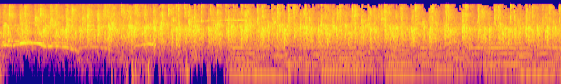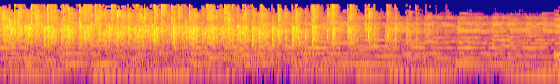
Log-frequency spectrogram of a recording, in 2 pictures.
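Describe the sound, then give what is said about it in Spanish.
A large audience claps loudly and steadily, a dense wash of applause with a few early whoops, as music rises underneath after a few seconds and the clapping thins toward the end. “Fuerte aplauso,”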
